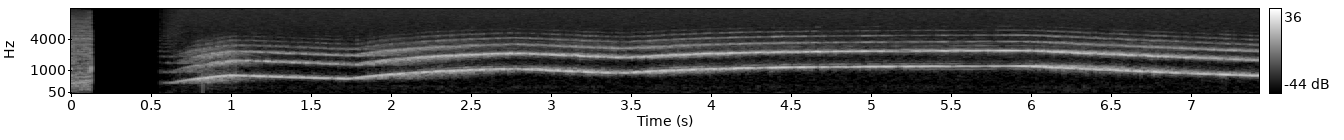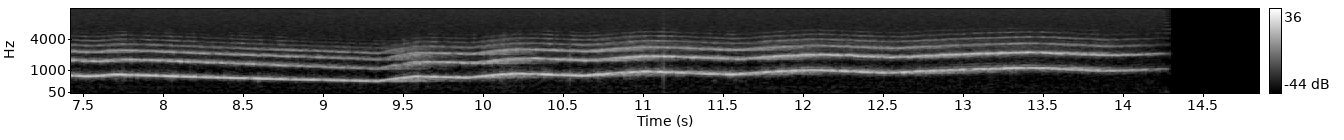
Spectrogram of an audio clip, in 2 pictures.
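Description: A siren wailing: one wavering tone that starts about half a second in, rises slowly over several seconds, falls back, then climbs again.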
